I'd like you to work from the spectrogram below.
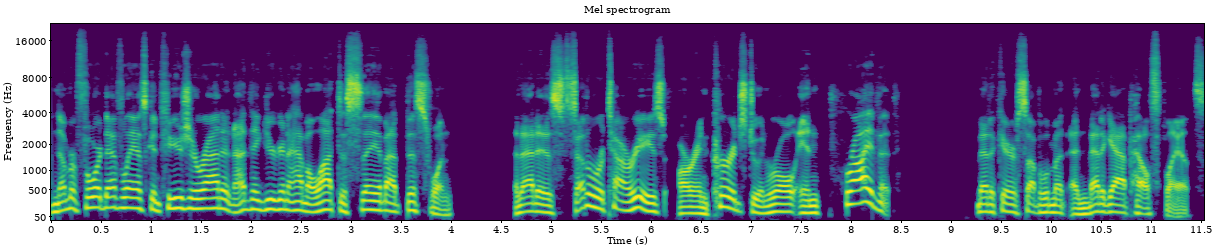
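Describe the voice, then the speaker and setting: Upbeat and enthusiastic in tone, a man speaks at a very fast pace and medium pitch with very wide pitch swings and very even loudness, the sound dry and close with no echo. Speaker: podcast host and financial planning firm founder. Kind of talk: podcast interview. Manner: upbeat, enthusiastic.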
